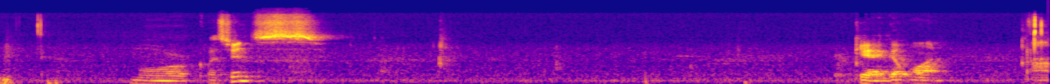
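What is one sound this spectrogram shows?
A young man speaks calmly through a microphone, in short phrases with pauses.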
